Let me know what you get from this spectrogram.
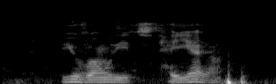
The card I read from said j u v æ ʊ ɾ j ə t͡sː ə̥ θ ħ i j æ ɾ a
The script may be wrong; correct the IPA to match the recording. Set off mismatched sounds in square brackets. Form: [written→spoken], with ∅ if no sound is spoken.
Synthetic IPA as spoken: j u v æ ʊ ɾ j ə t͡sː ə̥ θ ħ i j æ ɾ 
